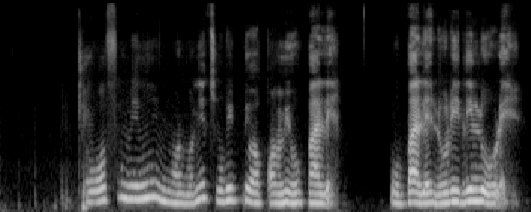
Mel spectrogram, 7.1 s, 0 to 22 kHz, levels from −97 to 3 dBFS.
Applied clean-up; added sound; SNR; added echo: neural mask model DeepFilterNet 3.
